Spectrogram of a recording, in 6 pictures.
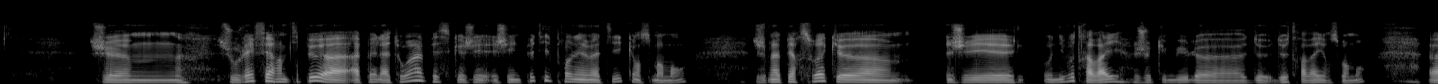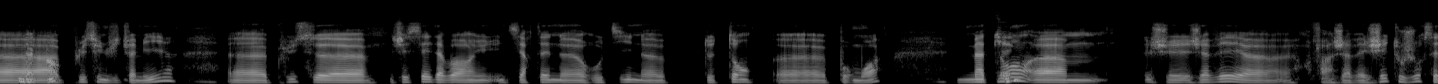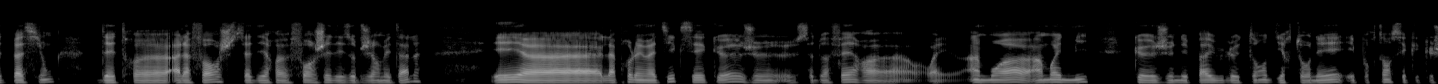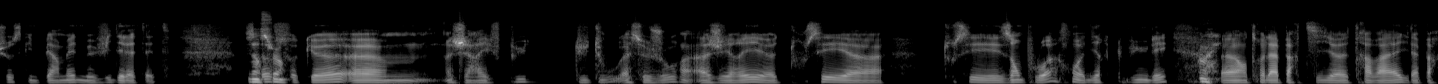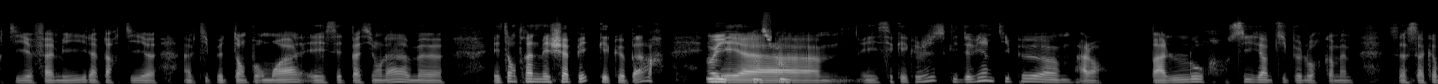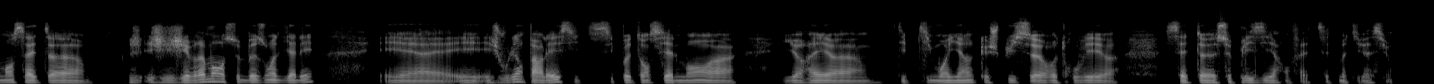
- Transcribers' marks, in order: drawn out: "heu"; chuckle; drawn out: "hem"; tapping; stressed: "lourd"
- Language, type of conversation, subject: French, advice, Comment trouver du temps pour mes passions malgré un emploi du temps chargé ?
